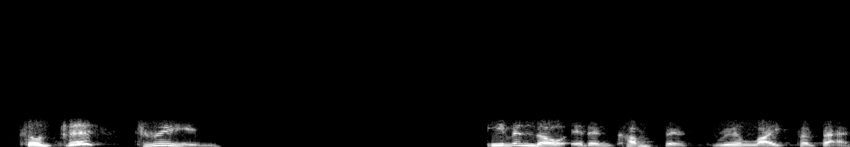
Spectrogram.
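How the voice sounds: A woman speaks slowly with lively intonation. The sound is dry and close, with no echo.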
